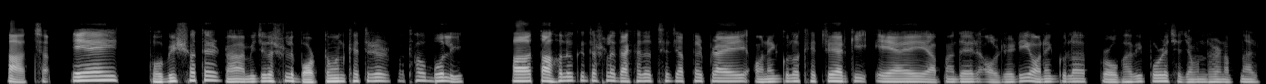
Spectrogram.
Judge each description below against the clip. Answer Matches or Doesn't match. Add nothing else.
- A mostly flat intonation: Doesn't match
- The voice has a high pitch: Doesn't match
